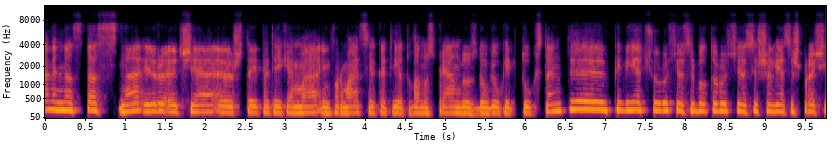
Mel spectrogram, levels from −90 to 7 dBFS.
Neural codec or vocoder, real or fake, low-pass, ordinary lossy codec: codec, 16 kHz, 4 kbps, FreqCodec, smaller model; fake; 7.2 kHz; Opus, 32 kbps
